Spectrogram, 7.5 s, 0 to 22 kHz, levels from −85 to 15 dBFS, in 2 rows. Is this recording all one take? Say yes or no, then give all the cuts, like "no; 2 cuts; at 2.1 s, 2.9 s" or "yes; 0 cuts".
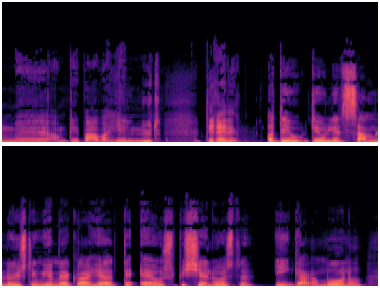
no; 1 cut; at 2.0 s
